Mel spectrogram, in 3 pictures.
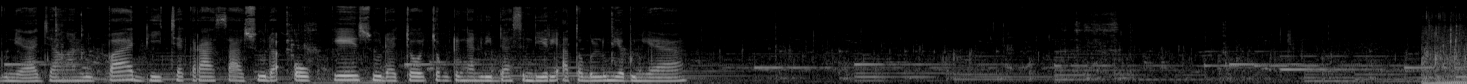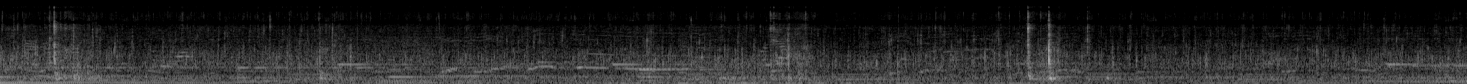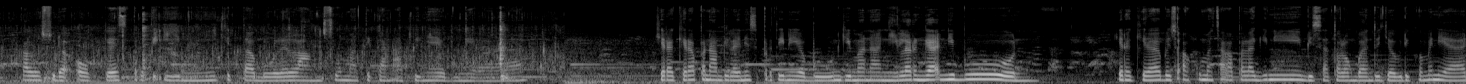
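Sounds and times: background music: 0.0 - 44.0
broth simmering in a wok: 0.1 - 38.9.

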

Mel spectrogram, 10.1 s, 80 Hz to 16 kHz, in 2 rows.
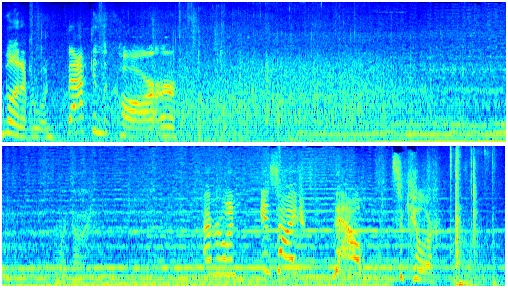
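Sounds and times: deep rumble: 2.8 - 9.2
low suspense music drone: 2.9 - 10.0.

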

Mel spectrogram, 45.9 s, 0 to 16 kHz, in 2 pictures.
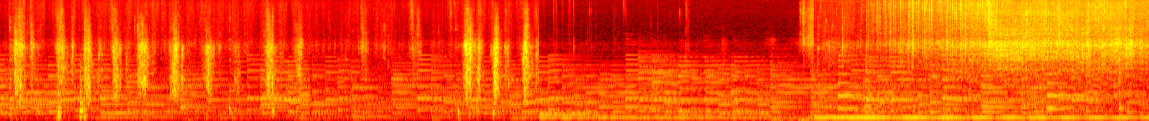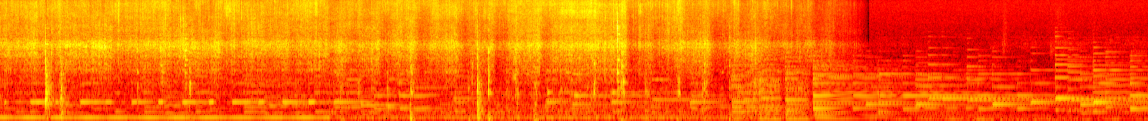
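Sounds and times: greens sizzling in a frying pan: 0.0 - 10.8, 16.0 - 40.2
low hum: 10.8 - 33.2.

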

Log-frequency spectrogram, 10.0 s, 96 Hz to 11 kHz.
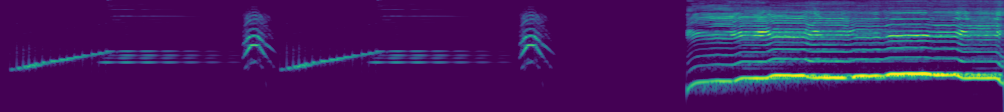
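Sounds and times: ringing chime chord: 0.2 - 5.2.

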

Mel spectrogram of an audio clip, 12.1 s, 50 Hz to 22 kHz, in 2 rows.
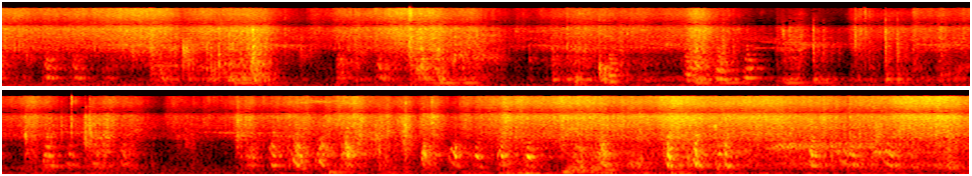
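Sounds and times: hen clucking: 0.0 - 12.0
straw rustling: 0.0 - 12.0.

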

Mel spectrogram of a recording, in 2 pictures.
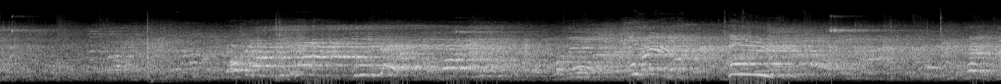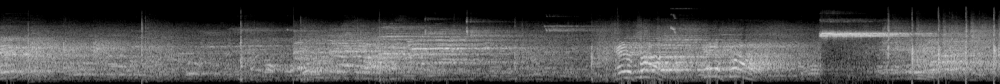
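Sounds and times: shouts and chatter: 0.0 - 20.0.

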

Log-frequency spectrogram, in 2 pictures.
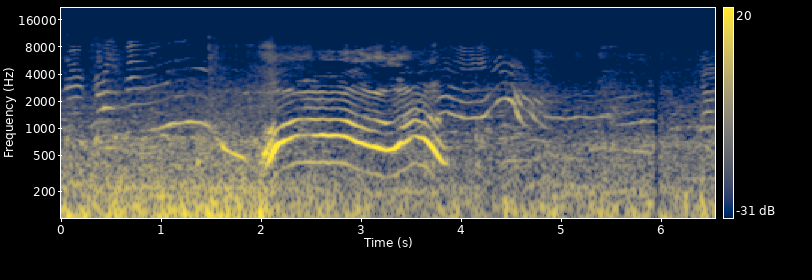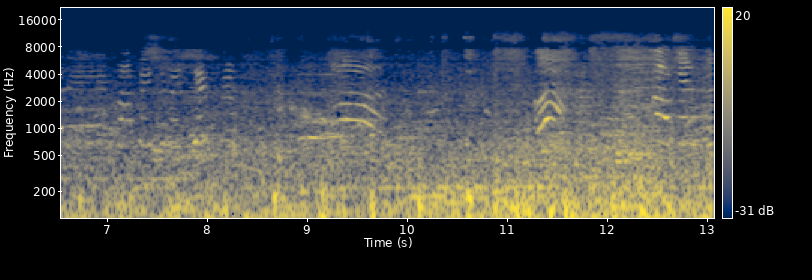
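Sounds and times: fairground music: 0.0 - 13.0.

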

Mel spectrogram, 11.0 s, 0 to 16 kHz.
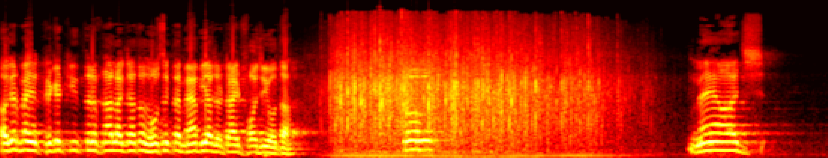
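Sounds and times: audience applause: 4.2 - 9.0.

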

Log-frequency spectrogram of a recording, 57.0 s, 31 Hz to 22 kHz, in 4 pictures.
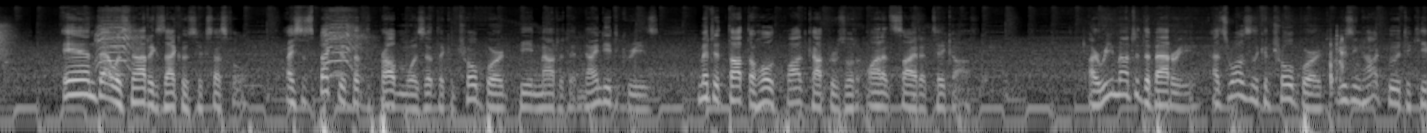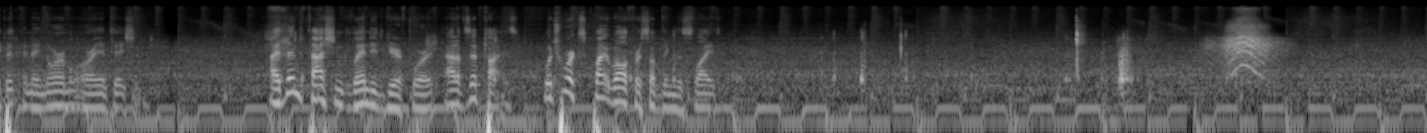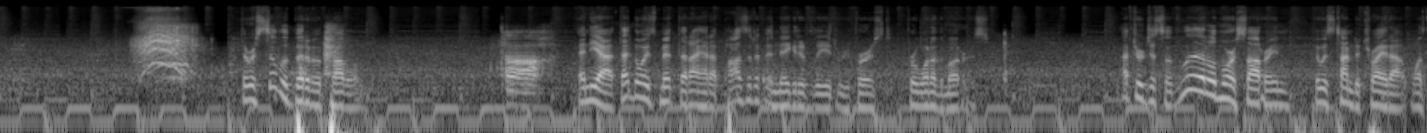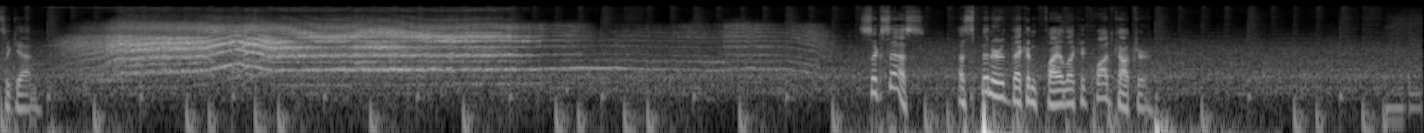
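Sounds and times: background music: 0.0 - 57.0
tiny drone motors whining: 26.3 - 27.2, 29.8 - 30.7, 43.4 - 51.2.

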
